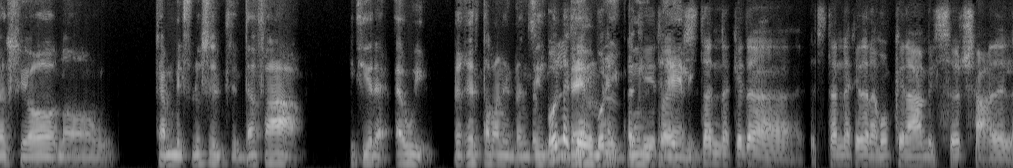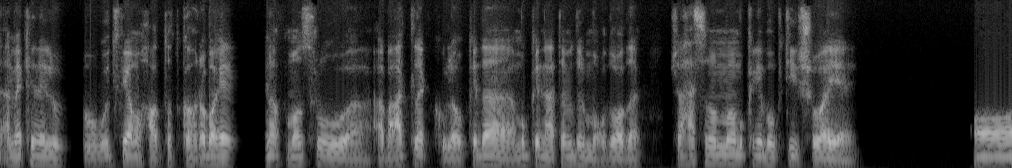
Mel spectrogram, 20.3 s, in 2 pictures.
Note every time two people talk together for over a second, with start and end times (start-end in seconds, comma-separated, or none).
5.3-7.0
